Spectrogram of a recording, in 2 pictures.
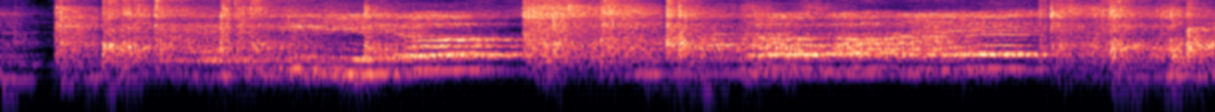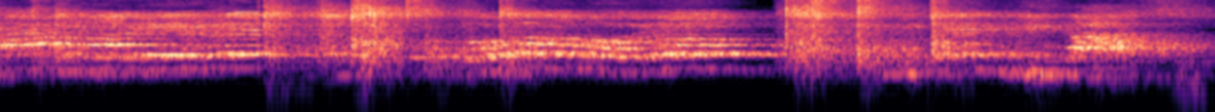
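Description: A group claps in a steady rhythmic pattern, pausing briefly between bursts, with a voice speaking over the clapping.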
